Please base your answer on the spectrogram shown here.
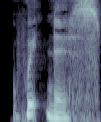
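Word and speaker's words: WTNSS: yeah written by Rob produced by witness but it's spelled WT NSS in capital letters witness is Bradley Spence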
